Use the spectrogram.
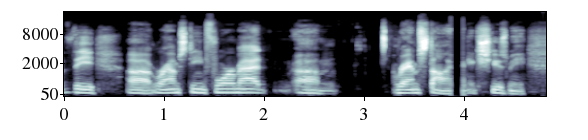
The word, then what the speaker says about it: Ramstein: Um Rammstein, excuse me. It's like Einstein.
